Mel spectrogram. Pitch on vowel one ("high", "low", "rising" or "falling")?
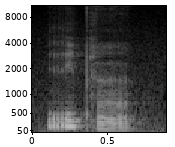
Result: high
